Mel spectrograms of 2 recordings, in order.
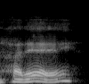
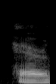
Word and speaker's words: Hare: And Hare, not pronounced hare like a rabbit, but Hare, the spiritual energy of the original conscious source.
